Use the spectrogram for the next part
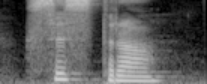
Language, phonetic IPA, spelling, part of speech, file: Ukrainian, [seˈstra], сестра, noun, Uk-сестра.ogg
- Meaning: 1. sister 2. nurse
